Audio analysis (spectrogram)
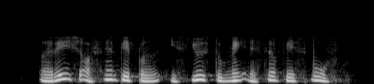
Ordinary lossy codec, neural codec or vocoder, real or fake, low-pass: none; codec, 16 kHz, 4.8 kbps, FACodec; fake; 3.6 kHz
